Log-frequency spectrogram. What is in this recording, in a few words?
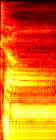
"zhong", pinyin; Mandarin Chinese Pronunciation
